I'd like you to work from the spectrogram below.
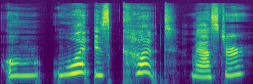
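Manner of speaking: high, slow innocent question; innocent genie. Acted. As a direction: ask naively, high and slow.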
